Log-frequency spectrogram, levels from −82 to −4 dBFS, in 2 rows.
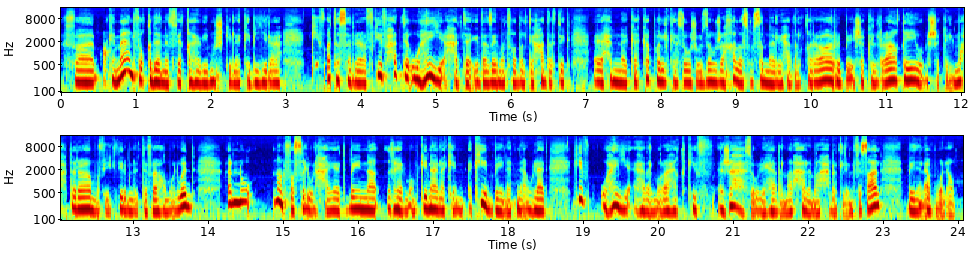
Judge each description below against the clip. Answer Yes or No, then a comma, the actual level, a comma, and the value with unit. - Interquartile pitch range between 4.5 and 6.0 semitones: No, narrow, 2.4 semitones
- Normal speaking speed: No, fast, 140 wpm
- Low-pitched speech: No, medium, 175 Hz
